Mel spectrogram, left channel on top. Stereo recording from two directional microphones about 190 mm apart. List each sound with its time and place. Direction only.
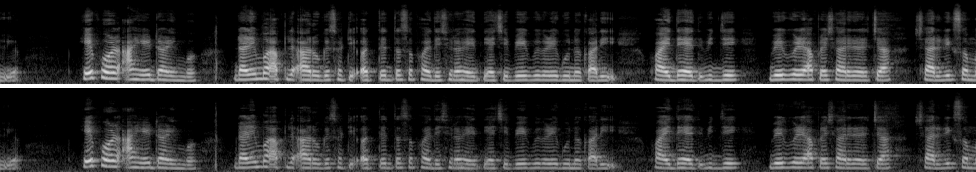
0.8 s a woman's voice: 20° left (ahead or behind)
2.3 s a woman's voice: 40° left (ahead or behind)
